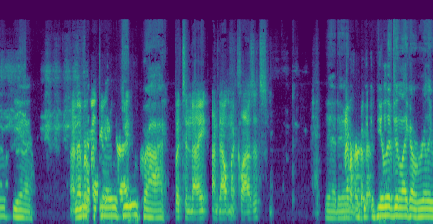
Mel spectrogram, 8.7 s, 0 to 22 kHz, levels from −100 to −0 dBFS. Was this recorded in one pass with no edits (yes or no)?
no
